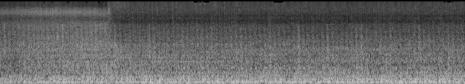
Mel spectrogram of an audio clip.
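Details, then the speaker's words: Dodge Dakota loaded with heavy scrap, idling with AC off and the electric fan running, possibly at operating temperature and overheating: heavy, uneven low rumble and shaking throb with no clean misfire beat. Owner suspects the fan clutch or electric fan; not confirmed. "nothing's on why is this sucker vibrating like this got the beard that fan clutch wow"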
